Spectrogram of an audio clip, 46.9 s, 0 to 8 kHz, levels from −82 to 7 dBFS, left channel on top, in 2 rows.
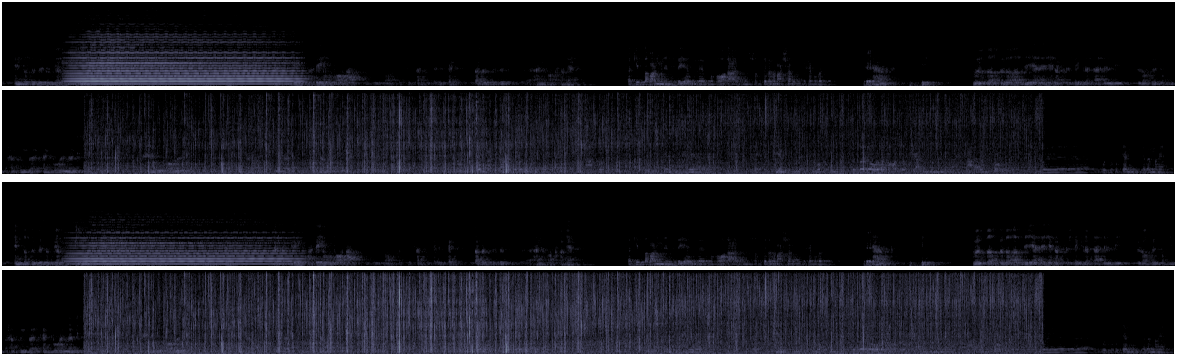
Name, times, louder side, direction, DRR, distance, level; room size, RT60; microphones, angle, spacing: voice 1, 0.2-4.7 5.3-9.1 9.3-11.5 17.4-17.7 18.4-18.5 19.4-25.0 25.4-27.9 28.2-30.7, right 1 dB, 80° right, 2 dB, 4.0 m, -61 dB
Bowed string instrument, 1.2-6.1, left 5 dB, 65° left, 0.8 m, -44 dB
voice 2, 12.5-16.6 17.2-17.5 32.3-38.0 38.4-40.2 40.4-43.6 44.1-46.7, left 1 dB, 25° left, 3 dB, 2.0 m, -60 dB
sound 1, 25.1-44.3, right 7 dB, 40° right, 0.4 m, -49 dB
sound 2, 28.4-29.0 29.6-35.4 35.6-39.4, right 6 dB, 55° right, 3.1 m, -67 dB
15.5 x 12.0 x 6.1 m, 1.1 s
head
